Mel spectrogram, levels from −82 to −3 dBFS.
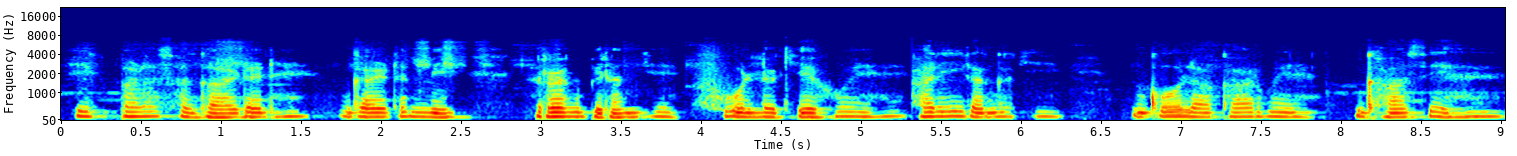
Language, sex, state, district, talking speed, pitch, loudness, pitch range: Hindi, male, Uttar Pradesh, Jyotiba Phule Nagar, 135 wpm, 155 Hz, -19 LUFS, 145-160 Hz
